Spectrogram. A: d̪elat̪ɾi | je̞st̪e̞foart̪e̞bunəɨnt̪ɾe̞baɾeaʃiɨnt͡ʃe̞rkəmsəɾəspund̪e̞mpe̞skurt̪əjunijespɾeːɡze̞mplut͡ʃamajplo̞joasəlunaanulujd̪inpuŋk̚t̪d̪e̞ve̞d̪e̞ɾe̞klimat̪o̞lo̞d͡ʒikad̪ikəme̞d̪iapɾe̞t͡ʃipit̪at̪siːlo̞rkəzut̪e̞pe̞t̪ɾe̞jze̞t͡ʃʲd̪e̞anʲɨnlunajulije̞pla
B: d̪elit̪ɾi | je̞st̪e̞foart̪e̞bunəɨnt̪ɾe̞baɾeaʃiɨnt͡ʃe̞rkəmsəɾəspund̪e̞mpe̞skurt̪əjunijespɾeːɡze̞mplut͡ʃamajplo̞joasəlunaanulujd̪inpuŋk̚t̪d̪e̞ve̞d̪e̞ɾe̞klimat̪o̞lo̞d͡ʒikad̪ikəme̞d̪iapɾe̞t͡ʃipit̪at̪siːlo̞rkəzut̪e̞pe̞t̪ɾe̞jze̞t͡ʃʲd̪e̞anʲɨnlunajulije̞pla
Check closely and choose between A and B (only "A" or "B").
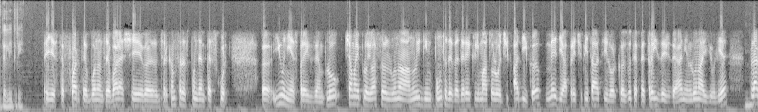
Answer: B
